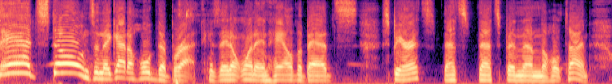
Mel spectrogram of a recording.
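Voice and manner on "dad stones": put-on high, excited children's yelling. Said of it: "always yell".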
